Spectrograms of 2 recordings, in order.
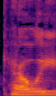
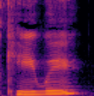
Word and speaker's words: Keely: It's not Kelly, it's Keely.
